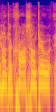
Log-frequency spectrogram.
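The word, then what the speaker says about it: Hunter × Hunter: You don't pronounce if it's a lowercase X, it's pronounced Hunter Hunter. – It's pronounced Hunter Hunter. – Then we don't pronounce the X here either, and therefore John's. – It's also, or you could say Hunter Cross Hunter.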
